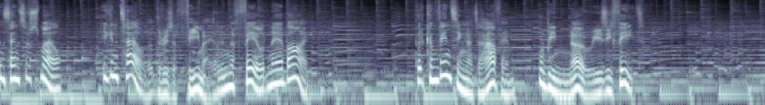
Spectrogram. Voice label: Buck rabbit in spring, Natural History: Genuine Articulate Believable British Uk Narration; Documentary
